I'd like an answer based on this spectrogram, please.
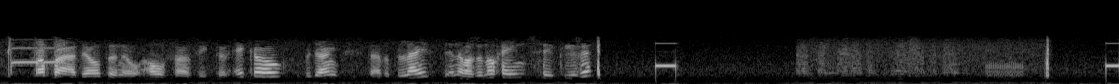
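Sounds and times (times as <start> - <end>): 
short loud electronic beep tones: 0.1 - 0.6
speech: 0.4 - 6.1
unmodulated radio carrier hiss: 0.4 - 6.2, 7.9 - 10.7.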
